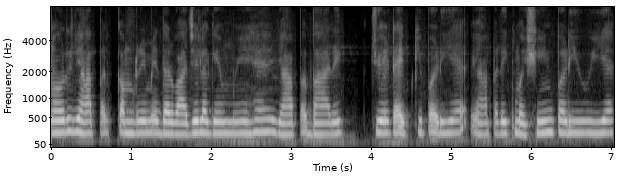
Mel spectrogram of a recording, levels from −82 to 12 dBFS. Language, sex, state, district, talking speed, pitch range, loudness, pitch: Hindi, female, Delhi, New Delhi, 215 wpm, 205-220 Hz, -16 LUFS, 215 Hz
